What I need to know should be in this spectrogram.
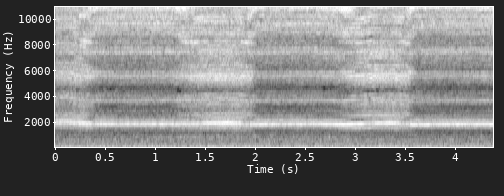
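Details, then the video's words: A lone cicada (tonggeret) filmed in a garden at Kampung Bunder, Cibening village, Bungursari, gives a continuous loud, shrill metallic drone, dipping slightly in intensity roughly every one and a half seconds. "SORA TONGGERET DI KEBON"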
